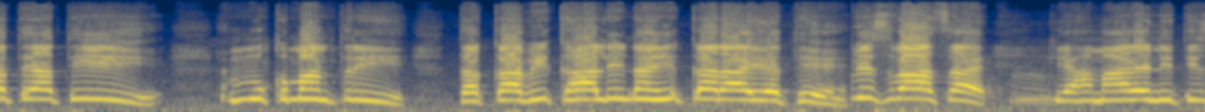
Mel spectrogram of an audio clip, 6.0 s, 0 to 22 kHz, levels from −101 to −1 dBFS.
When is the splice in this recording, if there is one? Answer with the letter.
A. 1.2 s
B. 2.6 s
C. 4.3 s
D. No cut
C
